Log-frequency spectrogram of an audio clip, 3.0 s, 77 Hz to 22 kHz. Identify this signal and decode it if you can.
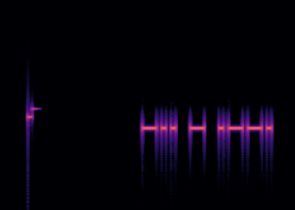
Morse code, heard as a keyed tone, about 25 wpm, 700 Hz. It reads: DTP
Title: USA Call Sign Postfixes - 3 Letters 25wpm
